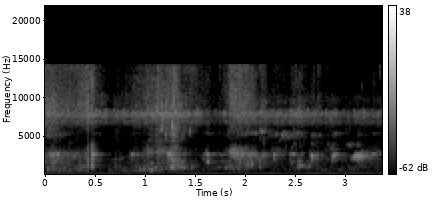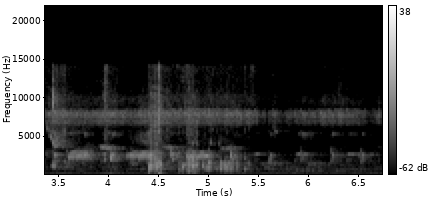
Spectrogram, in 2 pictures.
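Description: Faint outdoor ambience of small birds chirping in short, scattered calls, one of them a quick falling whistle about three and a half seconds in, with a few soft clicks mixed in.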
